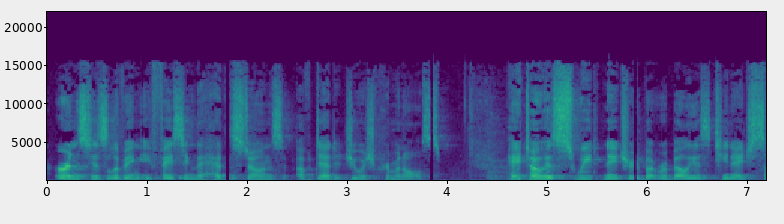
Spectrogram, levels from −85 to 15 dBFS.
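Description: Separately encoded pieces, roughly 2 s long, were joined without trimming the encoder's start delay and end padding, leaving a gap at a join of encoded pieces at 1.77 to 1.82 s (45 ms), 3.82 to 3.85 s and 5.85 to 5.89 s (38 ms each). The sound drops out, then resumes where it stopped.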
